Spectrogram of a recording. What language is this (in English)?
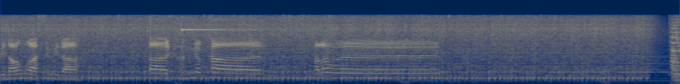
Korean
